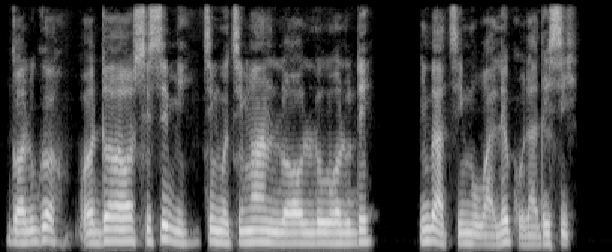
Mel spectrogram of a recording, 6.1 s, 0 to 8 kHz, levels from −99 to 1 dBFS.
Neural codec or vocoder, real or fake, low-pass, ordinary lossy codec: codec, 16 kHz, 2 kbps, FreqCodec, larger model; fake; 7.2 kHz; none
